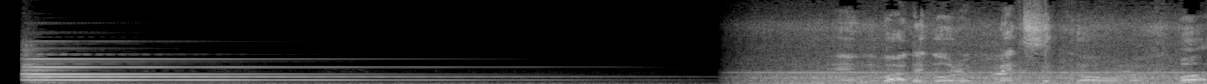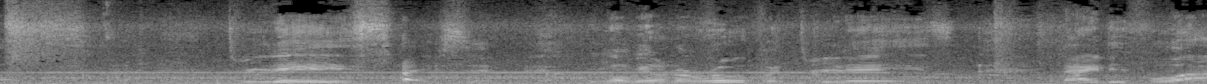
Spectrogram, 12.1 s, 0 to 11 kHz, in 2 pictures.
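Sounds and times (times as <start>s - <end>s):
metallic bell-like strike ringing: 0.1s - 3.5s
bus interior rumble and hiss: 3.6s - 12.0s.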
